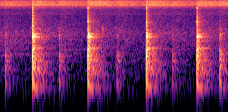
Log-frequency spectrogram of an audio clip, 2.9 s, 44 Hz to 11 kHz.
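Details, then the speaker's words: Old Yamaha RD135 two-stroke engine (1985–86, hard to tune, misfires) being rocked by hand, giving sharp metallic clacks in loose pairs: crankshaft free play, possibly between bearings or in the block housing. It still spins freely; engine to be opened. "Olha a folga no virabrequim tá vou desmontar agora para saber se a folga tá entre os rolamento para saber se está entre o alojamento do virabrequim no bloco mas olha só pessoal gira soltinho beleza Tá mas Olha a folga que tem galera"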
